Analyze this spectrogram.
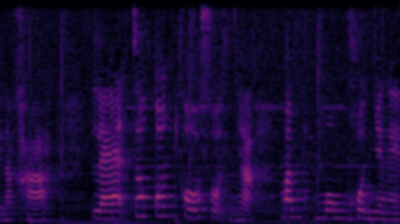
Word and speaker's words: โกสน: คะ ซึ่ง เจ้า ต้น โกสน เนี่ย ดัน มี เสียง นะ คะ แบบ ออก เสียง นะ คะ คล้าย กับ คำ ว่า กุศล ค่ะ เช่น บุญ กุศล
